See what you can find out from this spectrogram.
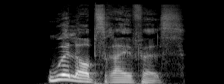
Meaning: strong/mixed nominative/accusative neuter singular of urlaubsreif
- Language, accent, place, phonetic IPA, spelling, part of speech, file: German, Germany, Berlin, [ˈuːɐ̯laʊ̯psˌʁaɪ̯fəs], urlaubsreifes, adjective, De-urlaubsreifes.ogg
